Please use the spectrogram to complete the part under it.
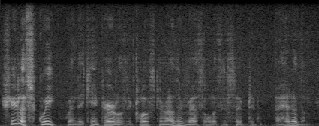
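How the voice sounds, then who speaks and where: Male author-narrator for short fiction. Animated intonation, slightly distant, dull recording with faint noise. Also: on the low side, fast. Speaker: author reading own short story. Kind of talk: scripted story narration.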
